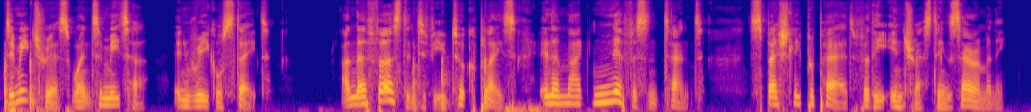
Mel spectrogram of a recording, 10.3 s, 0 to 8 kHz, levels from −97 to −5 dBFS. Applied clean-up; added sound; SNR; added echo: none; Knock; 15 dB; none.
